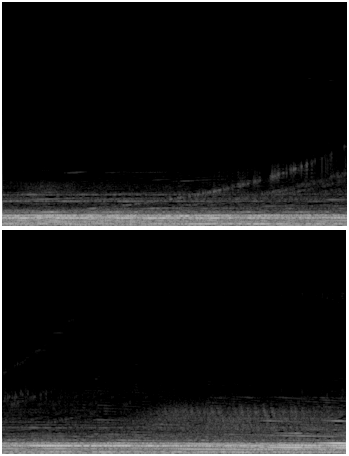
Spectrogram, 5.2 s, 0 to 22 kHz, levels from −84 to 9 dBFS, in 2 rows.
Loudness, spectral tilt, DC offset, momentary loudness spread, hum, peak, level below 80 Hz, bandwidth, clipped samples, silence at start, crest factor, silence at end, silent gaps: -23 LUFS; -9.5 dB/octave; under 0.1%; 4 LU; none; -8 dBFS; -54 dBFS; 6 kHz; under 0.1%; 0 s; 14 dB; 0 s; none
